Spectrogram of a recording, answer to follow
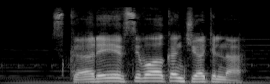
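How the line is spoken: Gloomy. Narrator (Russian): мрачно добавил Рейн

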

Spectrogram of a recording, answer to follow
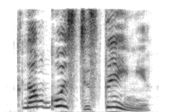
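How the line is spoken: Joyful. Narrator (Russian): радостно произнесла девушка

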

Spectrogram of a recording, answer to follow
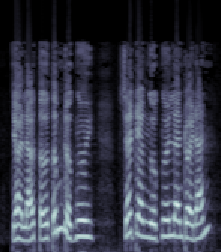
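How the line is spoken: Distant shout. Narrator (Vietnamese): có một người khác hét lên

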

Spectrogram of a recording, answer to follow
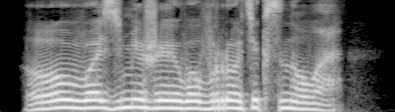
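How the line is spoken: Moan. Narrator (Russian): простонал он

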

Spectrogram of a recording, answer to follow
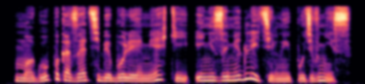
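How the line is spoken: Plain. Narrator (Russian): говорит мне Дэн

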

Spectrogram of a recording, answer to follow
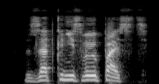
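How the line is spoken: Barking snap. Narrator (Russian): рявкнула Тереза

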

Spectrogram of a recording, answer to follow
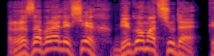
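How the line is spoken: Shout. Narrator (Russian): крикнул Николай

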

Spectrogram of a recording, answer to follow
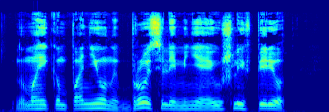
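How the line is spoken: Sobbing. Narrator (Russian): всхлипывая, сказал человек

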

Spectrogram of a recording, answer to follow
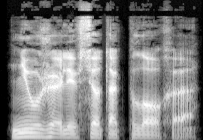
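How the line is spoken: Sad smiling question. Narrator (Russian): спросил Гегурра и улыбнулся грустно

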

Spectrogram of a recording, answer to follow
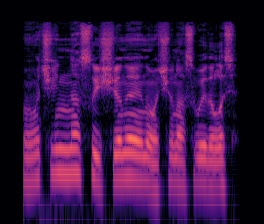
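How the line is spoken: Sighing older man. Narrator (Russian): вздохнул бывший королевский пристав

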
